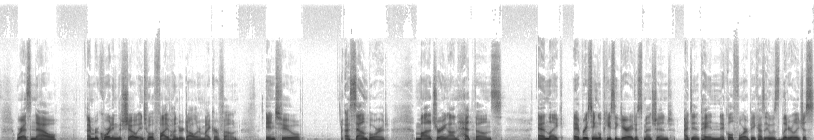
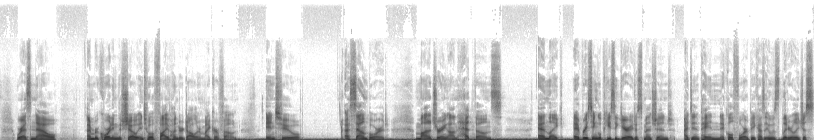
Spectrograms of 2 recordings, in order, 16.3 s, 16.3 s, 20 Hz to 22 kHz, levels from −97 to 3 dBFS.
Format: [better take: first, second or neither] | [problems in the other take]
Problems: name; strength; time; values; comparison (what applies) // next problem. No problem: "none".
first | low rumble; noticeable; from 4 to 12 s; 20 dB below the speech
